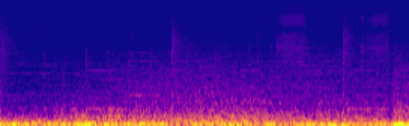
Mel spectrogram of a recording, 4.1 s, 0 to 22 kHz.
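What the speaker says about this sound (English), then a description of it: "I have the pedal all the way to the floor right now" A Hyundai Ioniq 5, Kia EV6 or Genesis GV60 electric car in snow mode pushes forward on snow with the pedal floored, giving a steady low rumble of tires and road noise and a faint whine near the end.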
